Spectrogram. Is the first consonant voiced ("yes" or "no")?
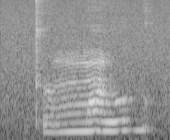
no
